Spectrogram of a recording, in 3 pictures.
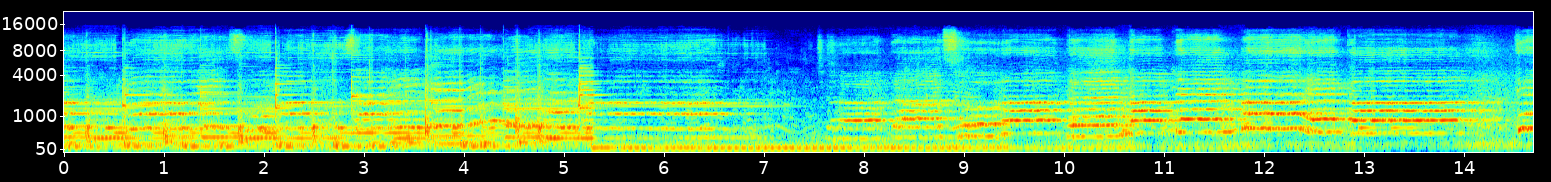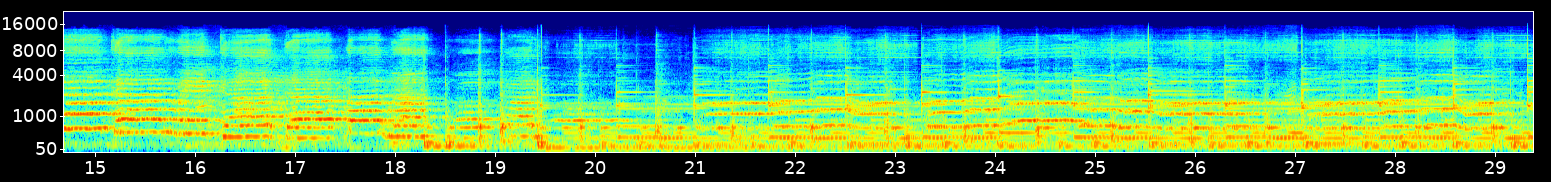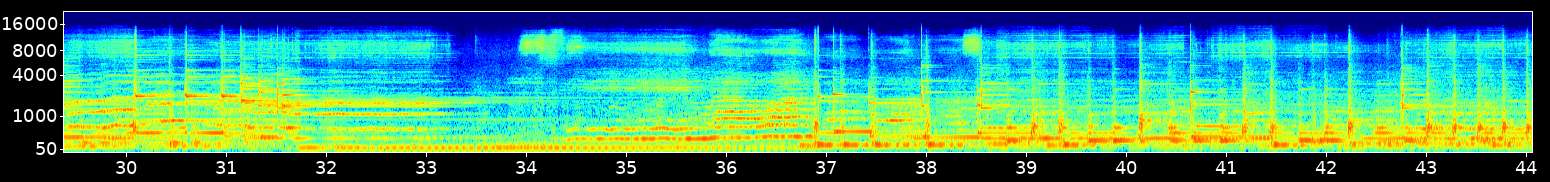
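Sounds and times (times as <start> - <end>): hand drums: 0.0 - 5.6, 18.2 - 32.1, 36.8 - 44.0
women singing together: 0.0 - 6.9, 7.6 - 33.4, 34.2 - 44.0
gong: 0.0 - 7.4, 19.4 - 35.9, 36.7 - 44.0
metallophones struck with mallets: 0.0 - 7.4, 18.3 - 33.9, 35.7 - 44.0.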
